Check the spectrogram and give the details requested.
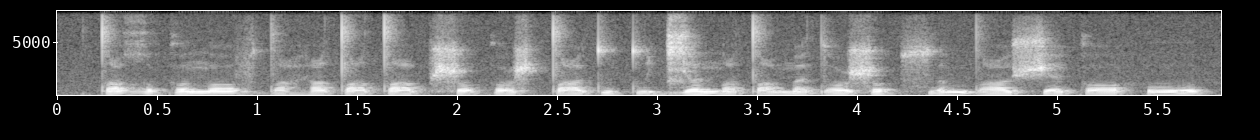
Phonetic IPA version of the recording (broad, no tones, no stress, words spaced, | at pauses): tˤoʁʷɛkɔnɔv dˤɘɦɘtˤatˤap ʂɔkɔʂtˤɘ tʷɘtʷɐd͡ʑɐn otˤamadɔ ʂɔbsʷɐn dˤo ʃɛk ɔ ho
